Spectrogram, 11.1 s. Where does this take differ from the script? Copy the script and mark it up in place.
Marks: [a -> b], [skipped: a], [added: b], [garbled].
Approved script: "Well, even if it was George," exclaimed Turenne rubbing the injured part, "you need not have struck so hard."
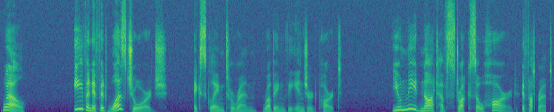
"Well, even if it was George," exclaimed Turenne rubbing the injured part, "you need not have struck so hard." [garbled]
